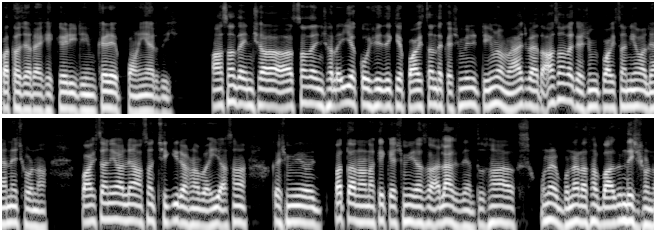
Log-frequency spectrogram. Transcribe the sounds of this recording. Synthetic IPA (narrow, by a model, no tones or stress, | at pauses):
pət̪aːt͡ʃəlɛːkeːkeːɽiːʈiːmkeːɽeːpaːniːəɾd̪iː | əsãːd̪eɪnʃaːsãːd̪eːɪnʃaːlːaːɪjaːkoːʃɪʃd̪iːkepaːkɪst̪aːnd̪eːkəʃmiːɾnĩːʈiːmnãːmɛːt͡ʃbɛːt̪aːəs̬ãːd̪aːkəʃmiːɾpaːkɪst̪aːnijãʋaːleãːnẽːt͡ʃʰoːɽnaː | paːkɪst̪aːnĩʋaːleãːəsãːt͡ʃʰɪk̬iːɾəkʰnaːbaːiːəsãːkəʃmiːɾpət̪aːlaːnaːkeːkəʃmiːɾəs̬ãːlaːkzẽt̪ʊsãːʊnãːebʊnãːɾs̬ãːbaːld̪ɪnd̪eːt͡ʃʰʊɽnaː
